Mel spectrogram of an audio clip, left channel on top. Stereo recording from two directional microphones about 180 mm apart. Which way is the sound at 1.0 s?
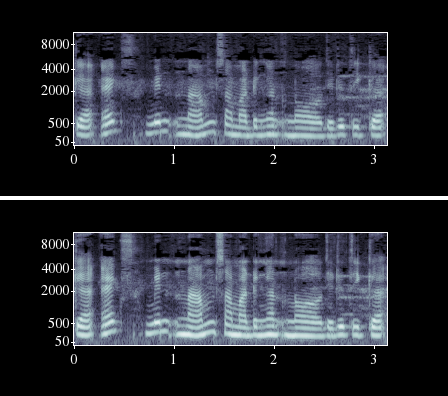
45° right (ahead or behind).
